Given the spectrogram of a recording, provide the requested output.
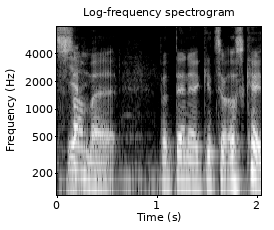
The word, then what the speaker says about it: SMMT: write this down but the brand is spelled s m t so it's Summit but then it gets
